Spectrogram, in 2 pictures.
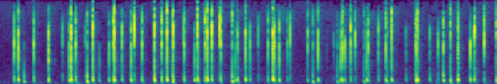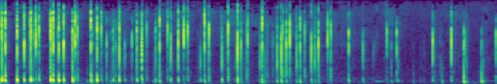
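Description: Fingertips and nails tap and click rapidly on the casing of a closed, hollow white plastic handheld game console held in both hands. The result is a dense, continuous run of short, dry clicks and hollow knocks with a low resonant body, each dying away almost instantly.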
